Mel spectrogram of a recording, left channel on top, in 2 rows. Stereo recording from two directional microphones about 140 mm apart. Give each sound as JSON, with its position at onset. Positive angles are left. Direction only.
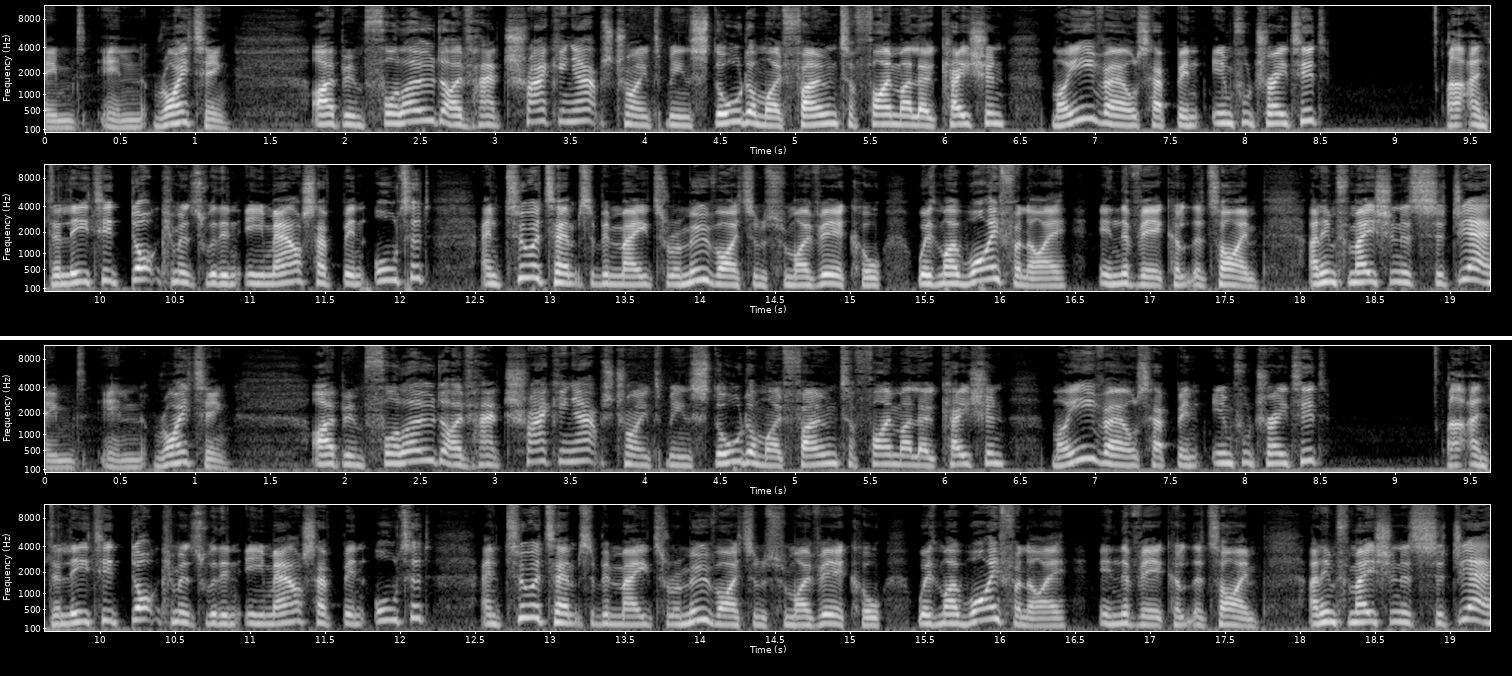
{"t": 0.0, "sound": "speech", "side_deg": 40}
